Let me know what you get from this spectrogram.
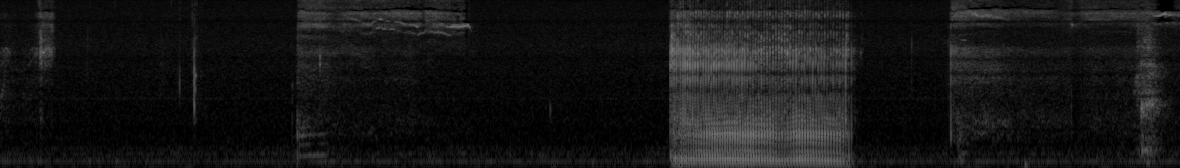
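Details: Sleeping Bugg puppy named Ladybug, eyes open and tongue out, lets out a single loud, rough, rattling snore of over a second amid quiet room hum and faint breaths.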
